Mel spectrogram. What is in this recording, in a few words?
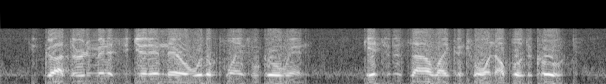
radio; svencoop; grunts2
